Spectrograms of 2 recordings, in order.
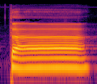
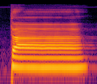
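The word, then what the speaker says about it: تاء: বা বা তা তা তা তা তা তা তা উচ্চারণের ক্ষেত্রে হালকা বাতাস বের হবে তা তা তা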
